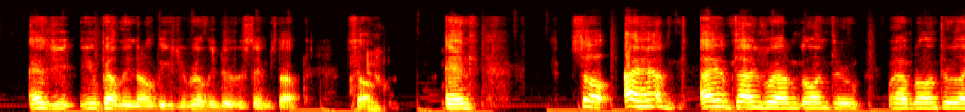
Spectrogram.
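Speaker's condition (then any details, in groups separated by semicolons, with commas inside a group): Cerebral palsy; present from birth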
